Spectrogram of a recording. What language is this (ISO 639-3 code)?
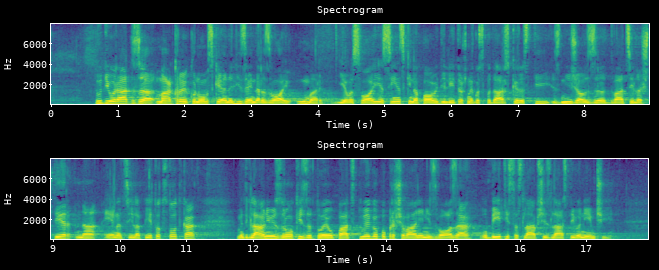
slv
